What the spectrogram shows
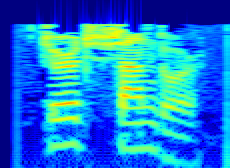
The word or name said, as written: sandor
